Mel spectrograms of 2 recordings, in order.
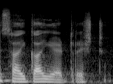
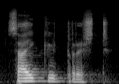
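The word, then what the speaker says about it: psychiatrist: तो इसको हम बोलेंगे साइकाइएट्रिस्ट, साइकिट्रिस्ट, कोई कोई इसको बोलते हैं साइकेट्रिस्ट, साइकेट्रिस्ट और साइकाइएट्रिस्ट। मतलब मैंने इसको स्पेलिंग की वजह से साइकाइएट्रिस्ट पढ़ा है, कोई कोई इसको बोलते हैं साइकेट्रिस्ट।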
